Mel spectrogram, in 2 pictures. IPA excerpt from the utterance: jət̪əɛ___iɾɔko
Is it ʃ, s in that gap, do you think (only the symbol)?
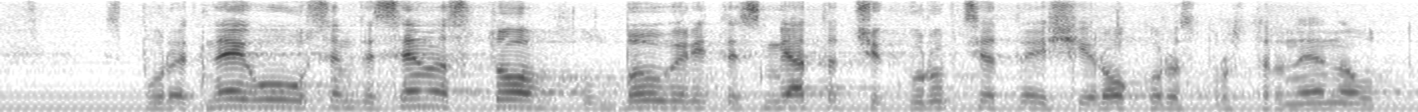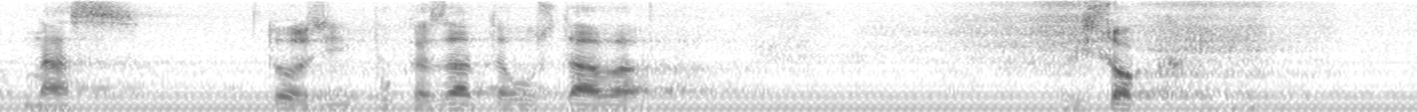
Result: ʃ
